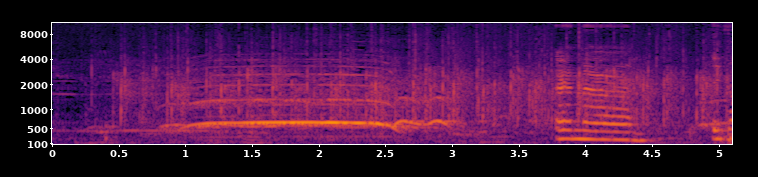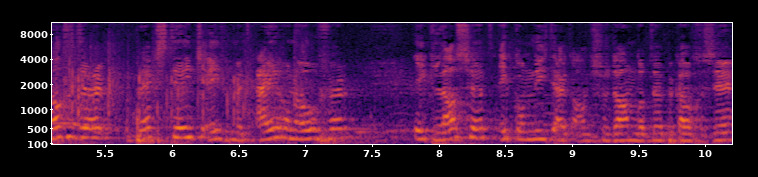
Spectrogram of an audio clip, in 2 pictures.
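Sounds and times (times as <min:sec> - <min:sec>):
audience applause: 0:00.2 - 0:07.1
speech: 0:03.8 - 0:10.1.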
